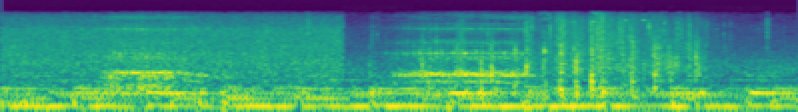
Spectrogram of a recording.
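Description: A dog growls low and menacingly.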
